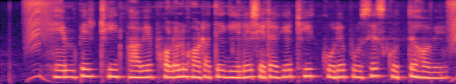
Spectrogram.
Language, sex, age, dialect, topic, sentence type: Bengali, female, 25-30, Northern/Varendri, agriculture, statement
